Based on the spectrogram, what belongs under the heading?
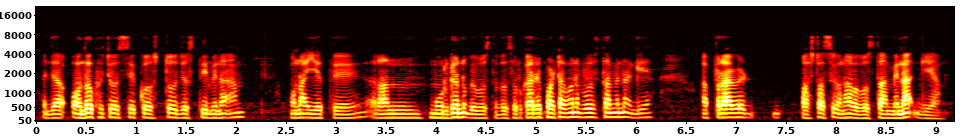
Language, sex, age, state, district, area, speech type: Santali, male, 30-45, Jharkhand, East Singhbhum, rural, spontaneous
